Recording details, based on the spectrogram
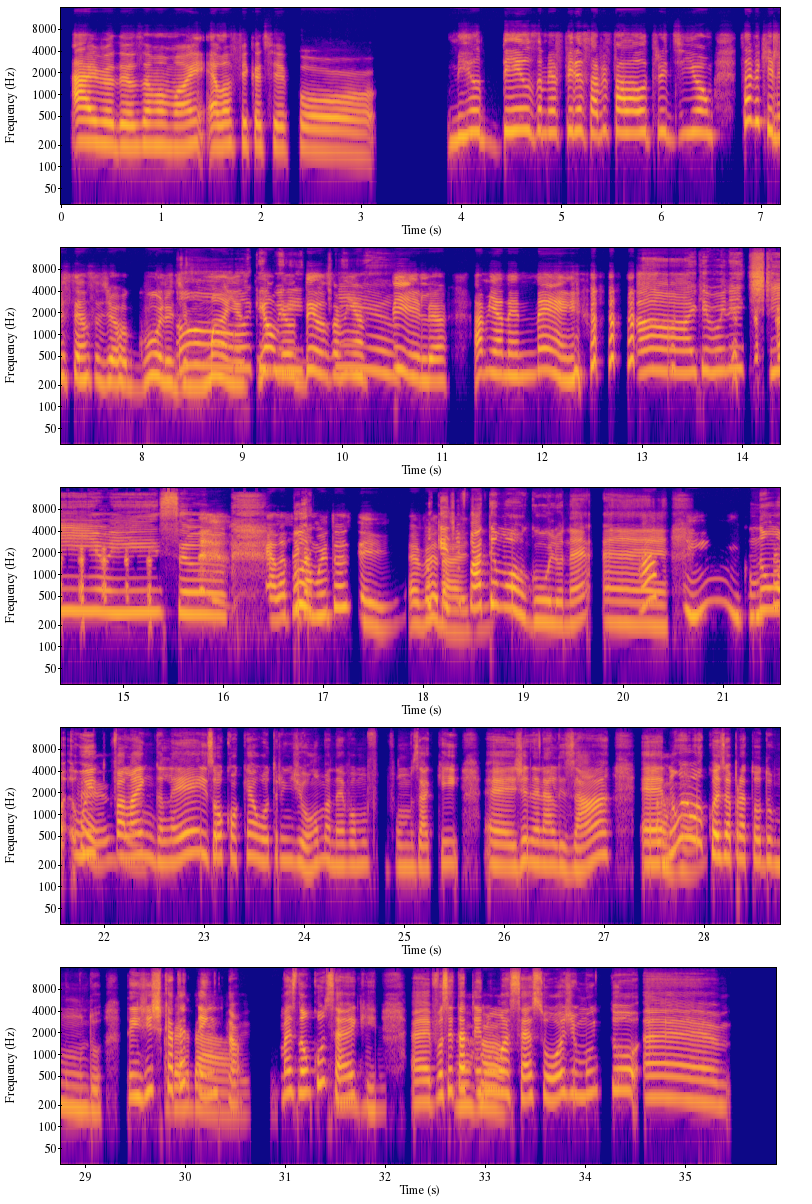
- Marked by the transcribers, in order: laugh; other background noise
- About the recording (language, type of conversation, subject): Portuguese, podcast, Como você mistura idiomas quando conversa com a família?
